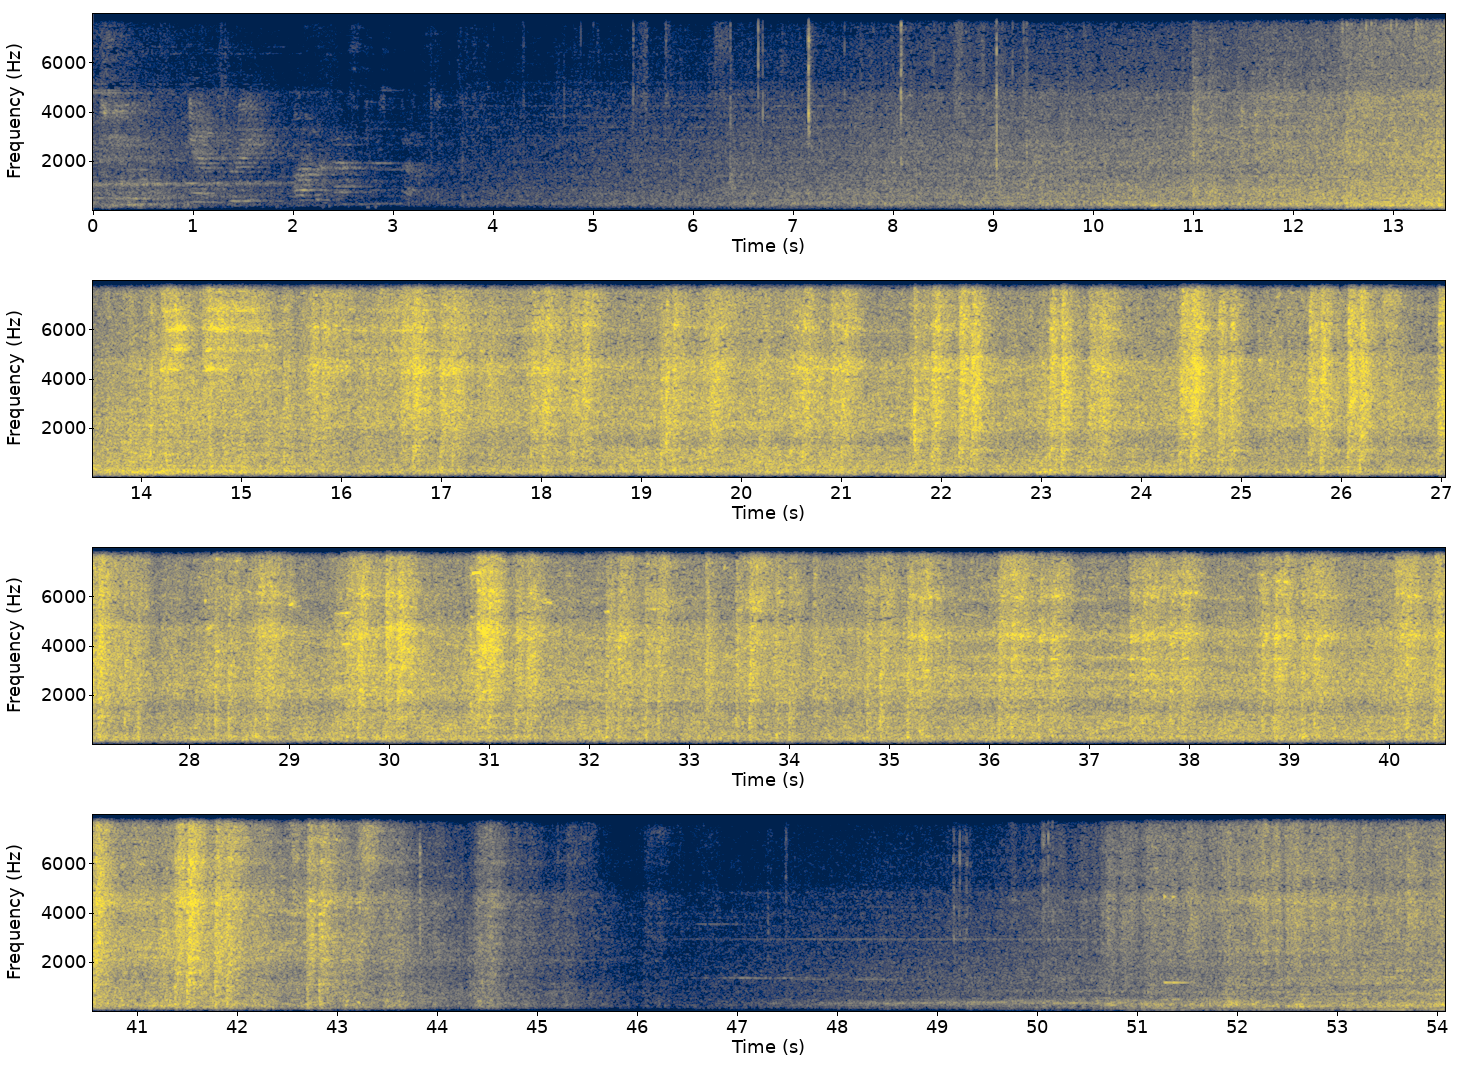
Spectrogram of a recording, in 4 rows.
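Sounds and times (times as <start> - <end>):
train steady rumble: 11.0 - 45.6, 48.2 - 54.0.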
